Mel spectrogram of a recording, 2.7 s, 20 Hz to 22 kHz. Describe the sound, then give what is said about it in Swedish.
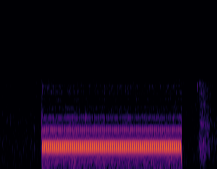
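A steady, loud telephone dial tone holds for almost two seconds and then cuts off abruptly, followed by a brief, faint blip that could be a keypad press. “Du vet väl att du kan göra olika val genom din telefon? Som 41 fyrkant, boka läkartid nästa år.”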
